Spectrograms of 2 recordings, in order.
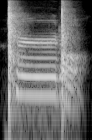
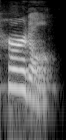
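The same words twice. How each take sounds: First: "Turtle" drawn out in two loud beats; syllable by syllable. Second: Said in the usual way. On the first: Shown as a demonstration. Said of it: "clap the syllables out". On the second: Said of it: "I'll say the word".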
